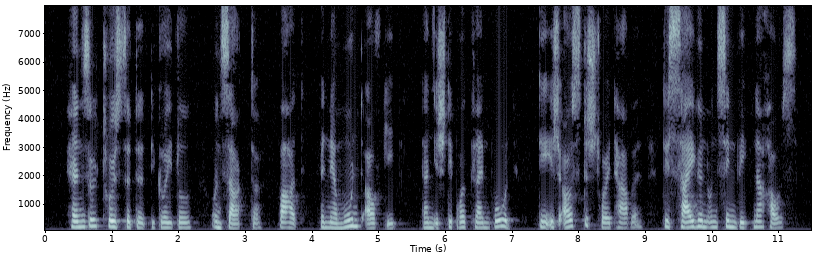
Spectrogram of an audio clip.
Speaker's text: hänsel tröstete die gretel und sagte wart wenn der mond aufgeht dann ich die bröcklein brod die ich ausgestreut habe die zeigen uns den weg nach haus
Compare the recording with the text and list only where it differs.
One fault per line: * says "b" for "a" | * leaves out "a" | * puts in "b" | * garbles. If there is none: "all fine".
all fine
